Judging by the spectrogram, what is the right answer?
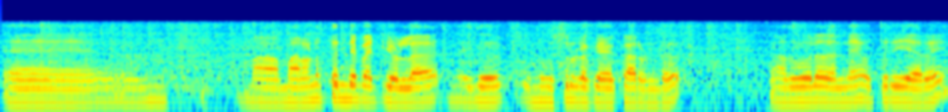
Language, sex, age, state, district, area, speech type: Malayalam, female, 45-60, Kerala, Kollam, rural, spontaneous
